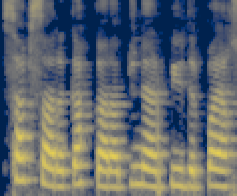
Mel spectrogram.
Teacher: milli sözlər olmasına baxmayaraq vurğu birinci hecaya düşür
